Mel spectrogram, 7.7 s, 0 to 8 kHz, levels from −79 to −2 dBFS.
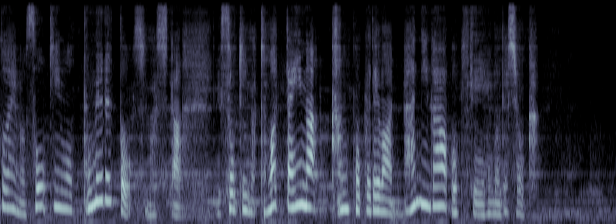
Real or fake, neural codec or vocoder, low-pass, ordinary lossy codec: fake; codec, 24 kHz, 1 kbps, SNAC; 7.2 kHz; none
